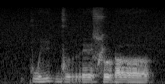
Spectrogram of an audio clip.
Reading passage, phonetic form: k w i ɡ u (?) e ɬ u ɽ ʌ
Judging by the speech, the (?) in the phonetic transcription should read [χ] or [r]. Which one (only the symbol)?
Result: r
